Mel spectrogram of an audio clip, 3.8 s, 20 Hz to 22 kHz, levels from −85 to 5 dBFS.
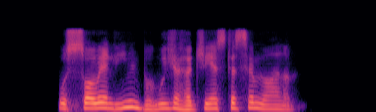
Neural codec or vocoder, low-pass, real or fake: codec, 16 kHz, 0.5 kbps, FreqCodec, larger model; 7.2 kHz; fake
